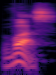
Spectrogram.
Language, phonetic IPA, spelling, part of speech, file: Russian, [vas], вас, pronoun, Ru-вас.ogg
- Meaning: genitive/accusative/prepositional of вы (vy)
